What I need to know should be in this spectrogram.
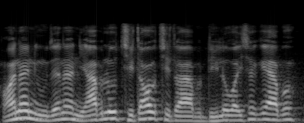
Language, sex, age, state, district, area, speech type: Nepali, male, 18-30, West Bengal, Darjeeling, rural, spontaneous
